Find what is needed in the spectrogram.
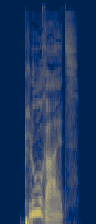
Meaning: genitive singular of Plural
- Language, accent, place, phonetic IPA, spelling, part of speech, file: German, Germany, Berlin, [ˈpluːʁaːls], Plurals, noun, De-Plurals.ogg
